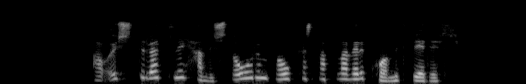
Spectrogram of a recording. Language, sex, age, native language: Icelandic, female, 30-39, Icelandic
